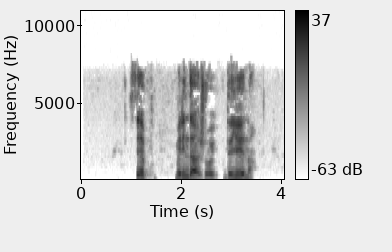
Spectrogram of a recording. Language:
Esperanto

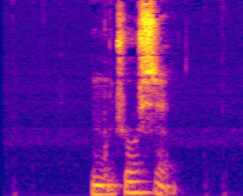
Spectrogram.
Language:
Chinese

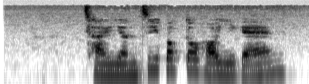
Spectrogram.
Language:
Cantonese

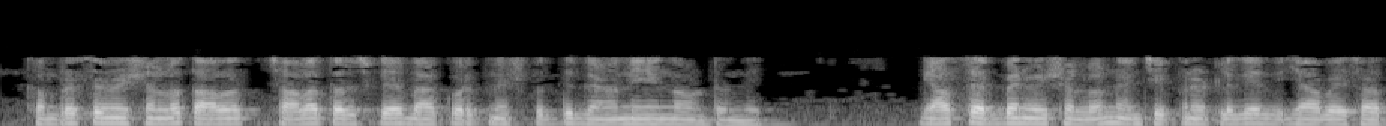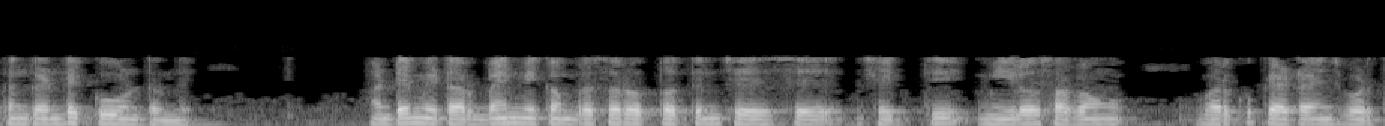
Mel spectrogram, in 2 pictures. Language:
Telugu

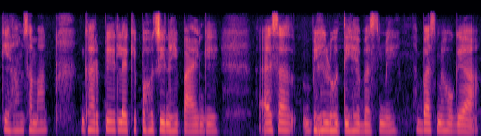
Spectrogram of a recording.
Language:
Hindi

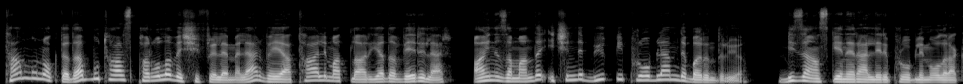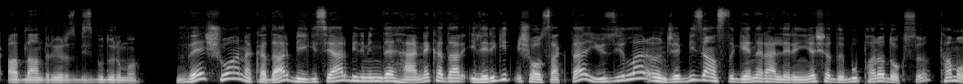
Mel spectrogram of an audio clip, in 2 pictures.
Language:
Turkish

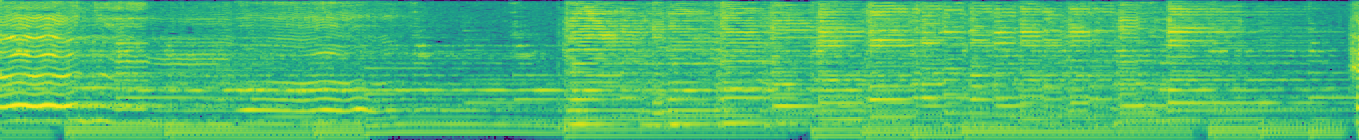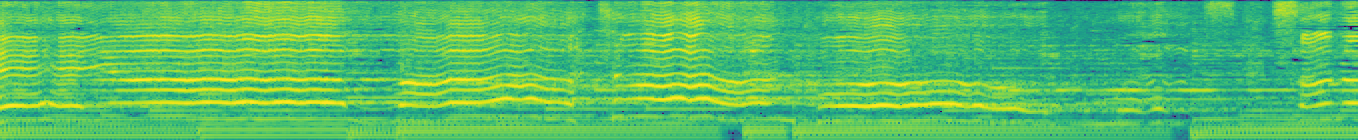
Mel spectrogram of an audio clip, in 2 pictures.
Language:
Turkish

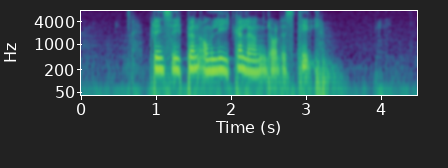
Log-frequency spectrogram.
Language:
Swedish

